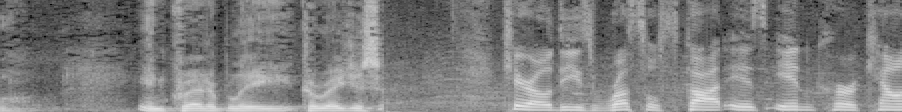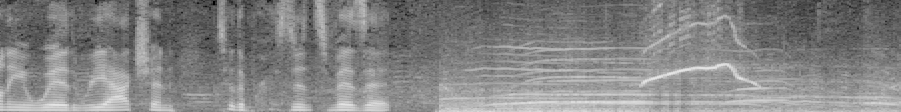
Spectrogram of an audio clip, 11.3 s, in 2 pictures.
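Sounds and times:
speech: 0:00.8 - 0:08.5
crowd cheering at the Youth Event Center in Kerrville: 0:02.4 - 0:11.2
whoops: 0:08.4 - 0:11.2
whistles: 0:09.1 - 0:10.6.

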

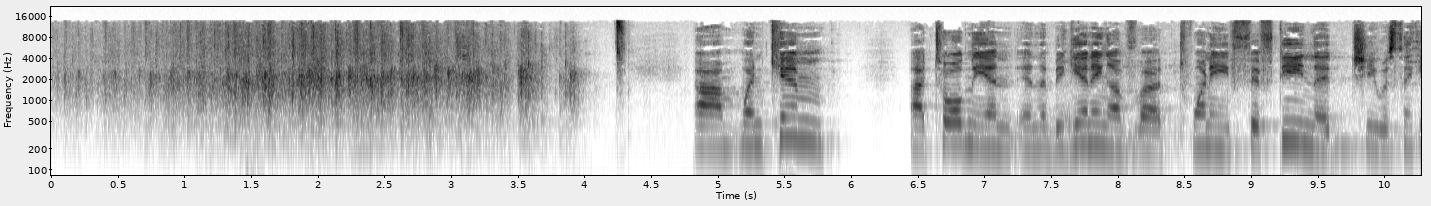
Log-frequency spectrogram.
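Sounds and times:
audience applause: 0:00.0 - 0:04.1
speech: 0:04.8 - 0:10.2.

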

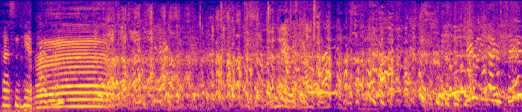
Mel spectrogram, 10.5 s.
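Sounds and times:
speech: 0:00.0 - 0:04.4
cow mooing during an outdoor wedding on a UK farm: 0:00.7 - 0:02.2
wedding guests laughing and chattering: 0:01.7 - 0:10.4.

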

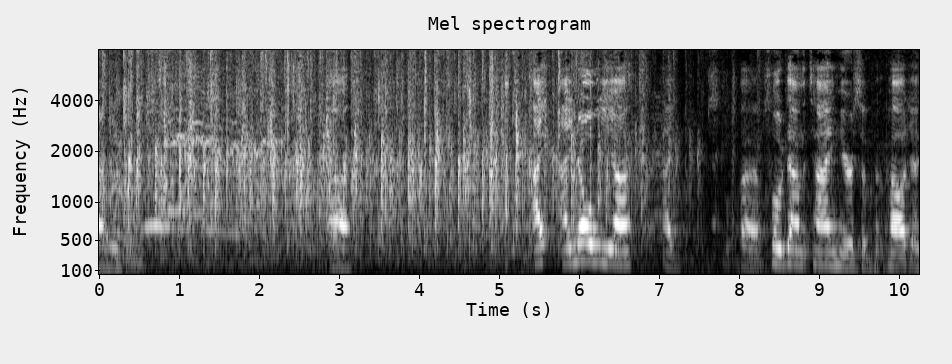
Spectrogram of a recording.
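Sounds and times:
audience applause: 0:00.0 - 0:08.3
speech: 0:05.4 - 0:07.4, 0:08.0 - 0:10.2.

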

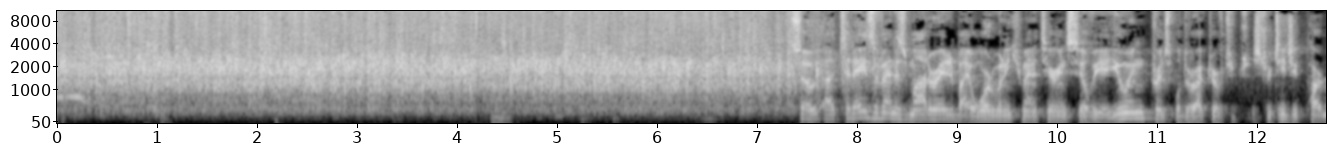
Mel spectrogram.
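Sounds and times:
audience applause: 0:00.0 - 0:08.3
speech: 0:07.4 - 0:12.6.

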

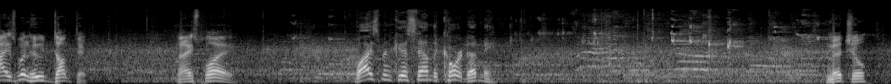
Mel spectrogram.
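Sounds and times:
speech: 0:00.0 - 0:01.0, 0:01.8 - 0:02.4, 0:03.6 - 0:05.0, 0:08.2 - 0:08.8
basketball being dribbled during an NBA game involving Utah: 0:06.3 - 0:06.7.

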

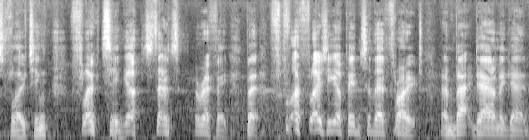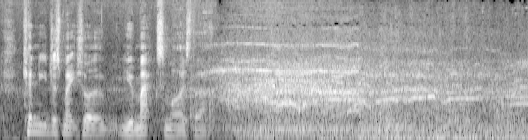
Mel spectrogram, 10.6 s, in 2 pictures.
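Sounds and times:
speech: 0:00.1 - 0:08.0
kids screaming on a roller coaster: 0:07.3 - 0:10.5.

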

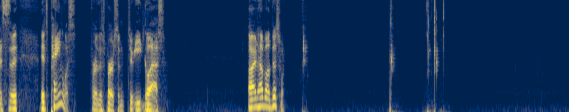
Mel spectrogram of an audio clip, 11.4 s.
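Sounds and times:
speech: 0:00.0 - 0:03.4, 0:05.0 - 0:05.8
wet squelching squish of an eye popping: 0:07.8 - 0:09.0.

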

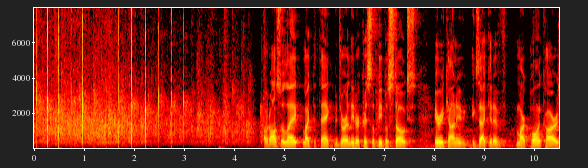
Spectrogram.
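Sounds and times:
audience applause: 0:00.0 - 0:04.8
one loud clapper: 0:00.0 - 0:04.8
speech: 0:04.6 - 0:10.5.

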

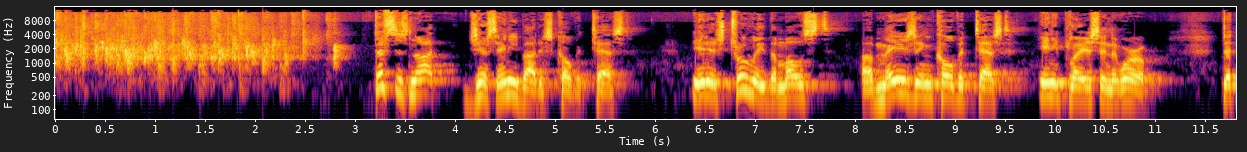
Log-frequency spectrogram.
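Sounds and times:
audience applause: 0:00.0 - 0:03.0
speech: 0:03.2 - 0:05.8, 0:06.4 - 0:11.7.

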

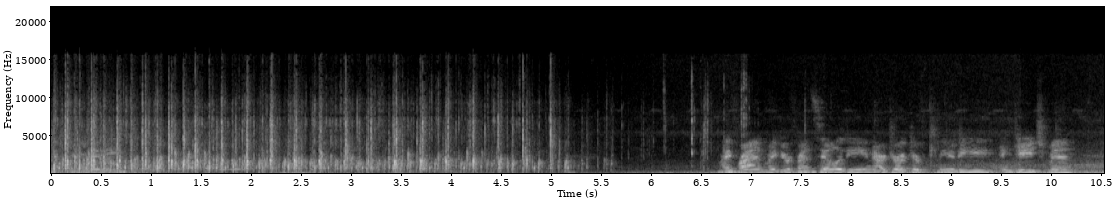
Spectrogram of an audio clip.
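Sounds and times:
audience applause: 0:00.0 - 0:05.8
speech: 0:06.8 - 0:10.3.

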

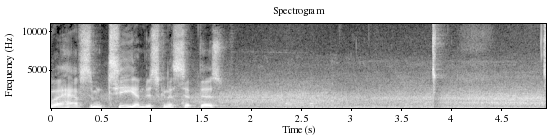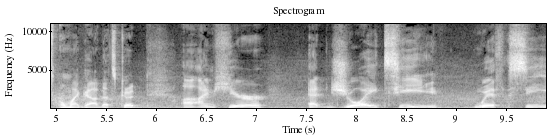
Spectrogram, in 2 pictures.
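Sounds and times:
speech: 0:00.0 - 0:02.0, 0:05.0 - 0:09.8
cars driving past on Lake Street outside Keystone Park in River Forest: 0:00.0 - 0:09.8
sharp click: 0:03.8 - 0:04.0.

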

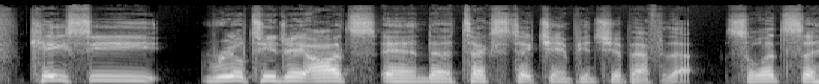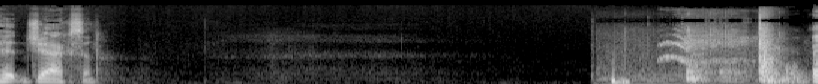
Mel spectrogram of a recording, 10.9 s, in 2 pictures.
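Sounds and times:
speech: 0:00.2 - 0:06.2
low thump: 0:09.5 - 0:09.8
saloon door closing: 0:09.5 - 0:10.9.

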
